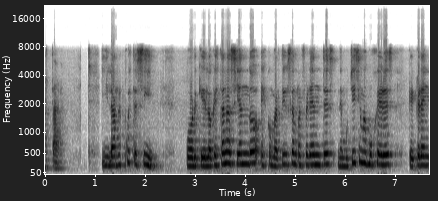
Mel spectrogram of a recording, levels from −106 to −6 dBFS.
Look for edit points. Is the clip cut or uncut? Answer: cut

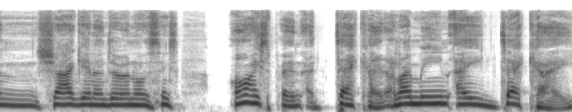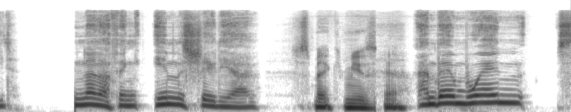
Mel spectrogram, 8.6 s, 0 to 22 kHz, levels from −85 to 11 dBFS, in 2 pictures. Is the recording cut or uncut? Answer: cut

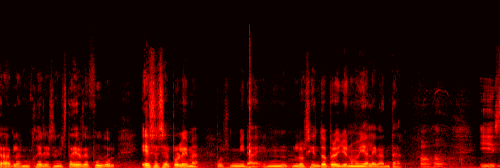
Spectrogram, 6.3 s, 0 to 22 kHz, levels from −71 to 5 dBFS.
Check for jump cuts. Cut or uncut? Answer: cut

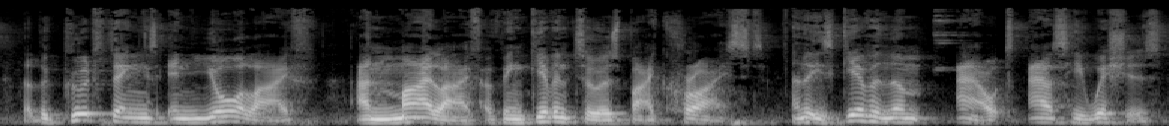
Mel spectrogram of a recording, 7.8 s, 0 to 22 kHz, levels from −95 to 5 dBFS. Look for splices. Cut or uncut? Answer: cut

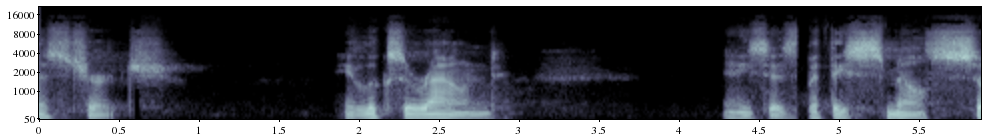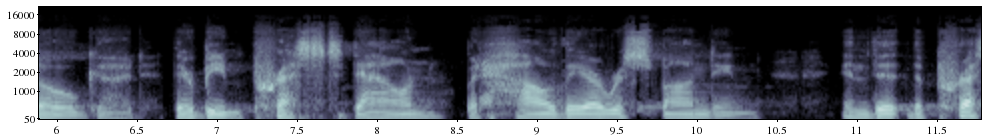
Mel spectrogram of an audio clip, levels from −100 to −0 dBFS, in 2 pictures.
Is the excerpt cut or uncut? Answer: cut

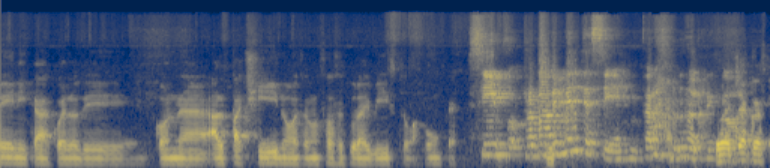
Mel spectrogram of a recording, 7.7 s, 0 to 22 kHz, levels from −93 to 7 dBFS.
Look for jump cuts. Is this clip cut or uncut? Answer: uncut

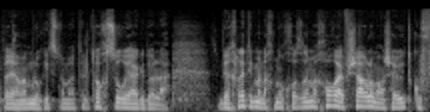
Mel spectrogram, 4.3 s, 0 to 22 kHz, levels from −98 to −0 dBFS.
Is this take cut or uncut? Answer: uncut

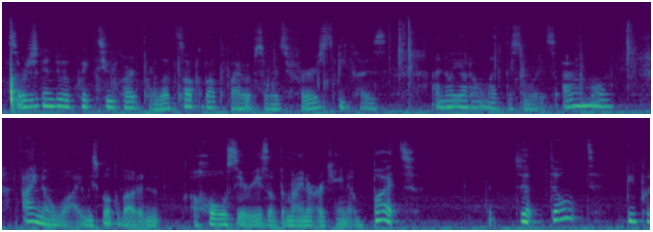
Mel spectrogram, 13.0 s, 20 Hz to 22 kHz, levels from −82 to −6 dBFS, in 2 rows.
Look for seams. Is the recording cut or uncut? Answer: cut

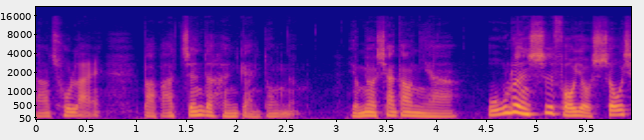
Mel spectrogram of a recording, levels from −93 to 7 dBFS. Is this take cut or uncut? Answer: cut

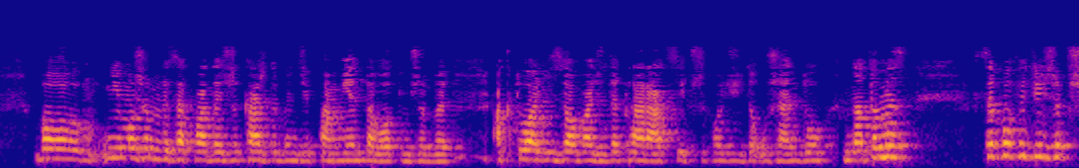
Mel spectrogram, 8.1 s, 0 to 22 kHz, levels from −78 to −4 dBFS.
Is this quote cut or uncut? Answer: cut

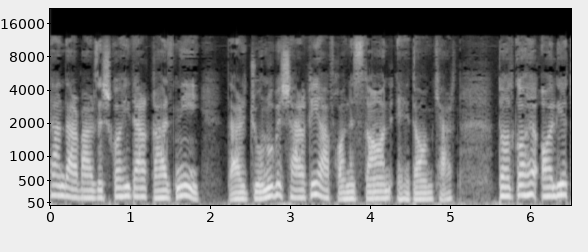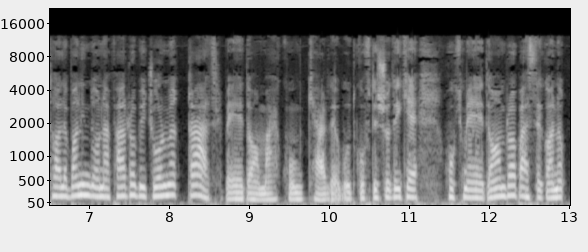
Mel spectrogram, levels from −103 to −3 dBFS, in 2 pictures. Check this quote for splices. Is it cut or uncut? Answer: uncut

